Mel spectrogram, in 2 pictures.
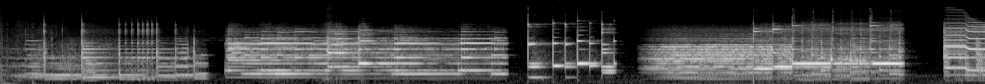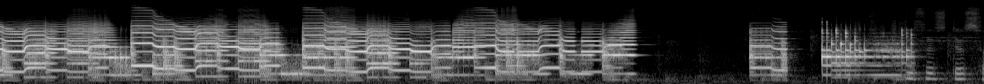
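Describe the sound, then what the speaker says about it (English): An Ai+ Pulse budget phone plays a melodic electronic ringtone through its single small speaker, a bright chiming tune in repeated phrases with short gaps, close and fairly loud. "So here's the ringtone, and I can play the ringtone."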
